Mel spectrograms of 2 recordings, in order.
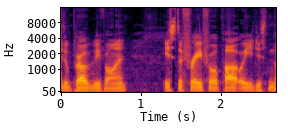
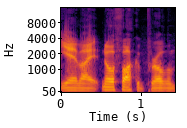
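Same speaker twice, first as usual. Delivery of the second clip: put-on cocky tone. Acting out getting in the plane before a skydive: acting cocky. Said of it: "I'll get in the plane all cocky".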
